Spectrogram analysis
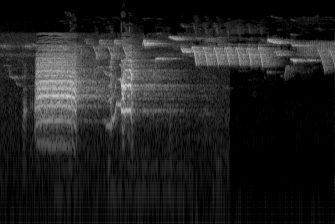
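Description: A macaw gives a loud, harsh, grating squawk, then a shorter second squawk, followed by a fast series of thin, high chirps.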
